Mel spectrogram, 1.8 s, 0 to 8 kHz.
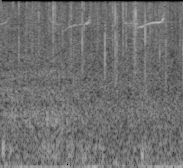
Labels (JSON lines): {"label": "biophony, dolphin", "recorder": "SoundTrap 500"}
